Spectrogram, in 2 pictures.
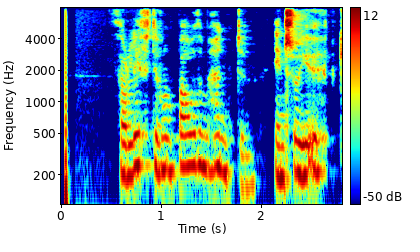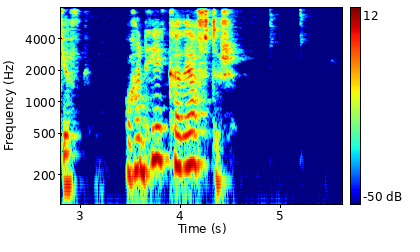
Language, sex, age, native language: Icelandic, female, 30-39, Icelandic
